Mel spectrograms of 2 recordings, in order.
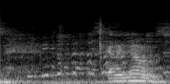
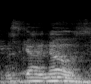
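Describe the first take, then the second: First: Knows stretched very slow through a laugh; slow knowing chuckle on This guy knows; drawn out, laughing. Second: Said in the usual way. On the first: Shown as a demonstration.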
